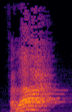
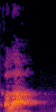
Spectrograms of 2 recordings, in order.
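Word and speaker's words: فلاح: Falah is with a ha. Make sure we pronounce it correctly. Not falah.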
